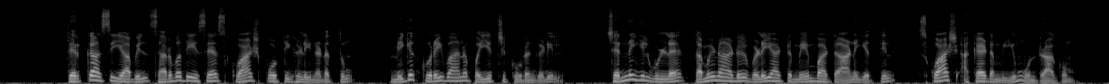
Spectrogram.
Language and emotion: Tamil, neutral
